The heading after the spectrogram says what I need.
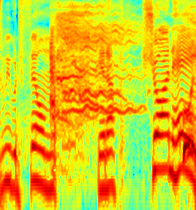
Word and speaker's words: Sean Hayes: When you're doing your sketches, cuz we would film, you know, Sean Hayes. Who the is Shawn Hayes?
